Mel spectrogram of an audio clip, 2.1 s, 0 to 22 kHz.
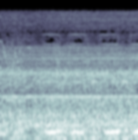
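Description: FDM 3D printer running mid-print: its stepper motors give a few short, steady low tones one after another as the print head moves, over a steady hum.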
